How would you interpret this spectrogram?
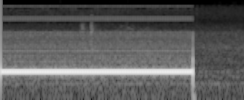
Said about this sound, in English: We're going to hear a ringtone.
